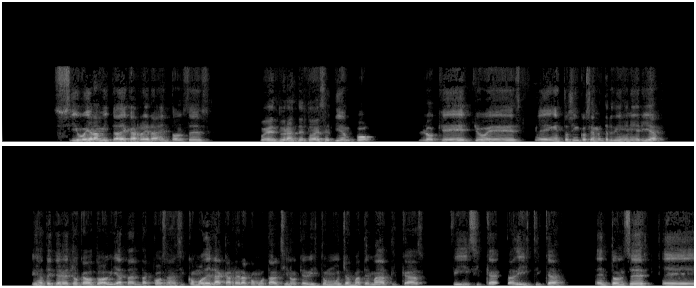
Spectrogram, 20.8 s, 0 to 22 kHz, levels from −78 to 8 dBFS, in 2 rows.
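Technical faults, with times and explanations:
Throughout, DC offset: the whole speech waveform sits shifted off zero by a constant of about -40 dBFS. You won't hear it as such, but it shows up as steady energy right at 0 Hz and quietly eats a bit of headroom.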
